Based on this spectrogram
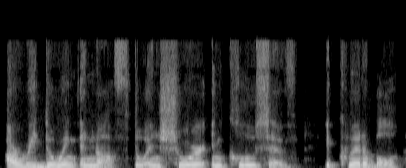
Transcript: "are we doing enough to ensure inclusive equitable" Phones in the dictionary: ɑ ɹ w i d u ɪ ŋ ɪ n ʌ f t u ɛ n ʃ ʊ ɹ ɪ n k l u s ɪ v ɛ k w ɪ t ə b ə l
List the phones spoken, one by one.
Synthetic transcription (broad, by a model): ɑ ɹ w i d u ɪ ŋ ɪ n ʌ f t u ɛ n ʃ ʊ ɹ ɪ n k l u s ɪ v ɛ k w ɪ t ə b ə l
